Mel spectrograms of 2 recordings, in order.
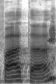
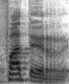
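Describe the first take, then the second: First: It is said with a German-style pronunciation. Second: It is said with a Spanish-style pronunciation. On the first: The speaker calls it right. "en vez de fata" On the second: The speaker calls it wrong. "O fater en vez de fata"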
